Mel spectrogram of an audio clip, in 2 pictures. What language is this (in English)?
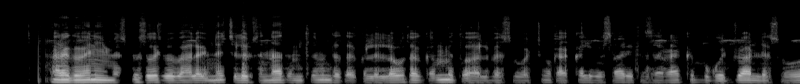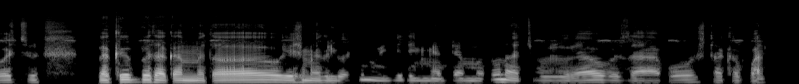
Amharic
